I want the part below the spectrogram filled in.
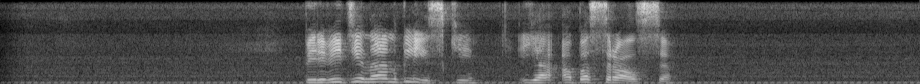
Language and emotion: Russian, angry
